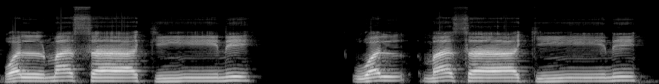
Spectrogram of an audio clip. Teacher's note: سین میں سیٹی کی آواز پیدا کرنی ہے، سین کو باریک کرنا ہے، ایک الف کے لمٹ میں کھینچنا ہے. کاف کو باریک کرنا ہے.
